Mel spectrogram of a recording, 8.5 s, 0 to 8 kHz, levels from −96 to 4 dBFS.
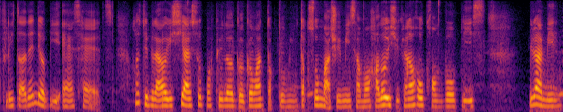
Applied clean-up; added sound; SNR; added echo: neural mask model RNNoise.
